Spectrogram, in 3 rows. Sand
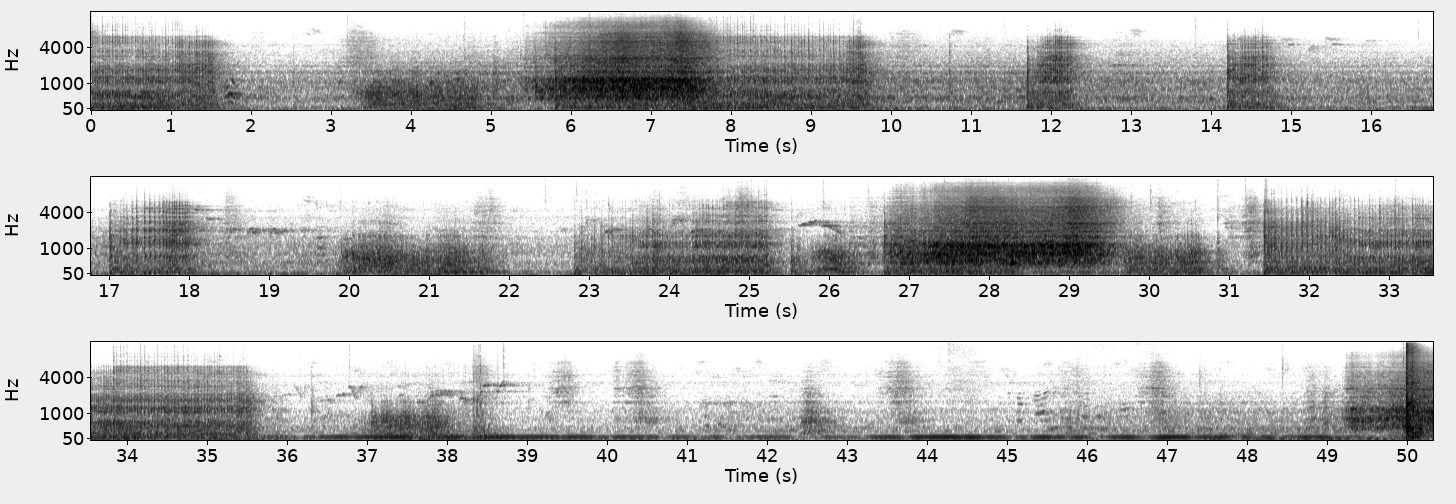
5.3s 9.8s, 22.9s 30.5s, 48.7s 50.3s

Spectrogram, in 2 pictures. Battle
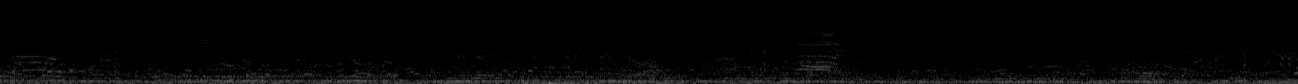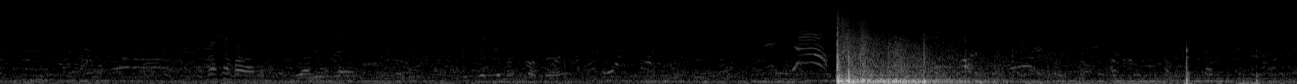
21.4s 24.0s

